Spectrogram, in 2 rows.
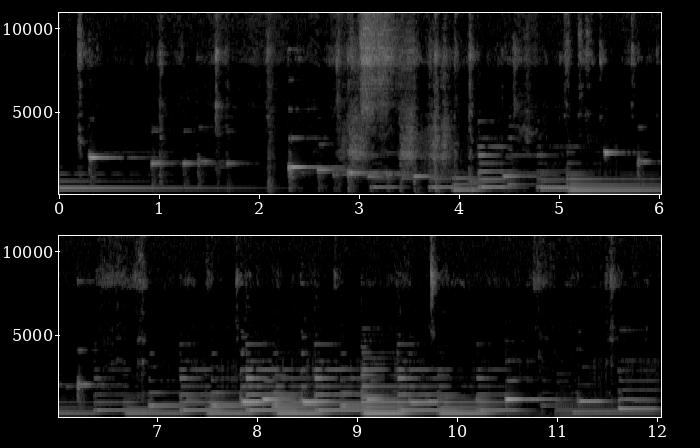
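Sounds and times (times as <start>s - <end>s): digital piano notes: 0.0s - 12.0s.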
